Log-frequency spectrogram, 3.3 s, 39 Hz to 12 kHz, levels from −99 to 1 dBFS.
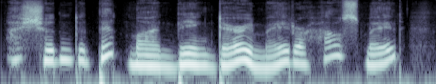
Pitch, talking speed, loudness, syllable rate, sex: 175 Hz, 165 wpm, -16 LUFS, 4.4 syllables/s, male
